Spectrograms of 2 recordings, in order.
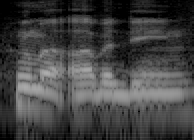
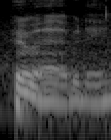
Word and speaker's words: Huma Abedin: Anthony Weiner's ex-wife is a Huma Abedin. I think is how you pronounce it. Huma Abedin, yeah.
